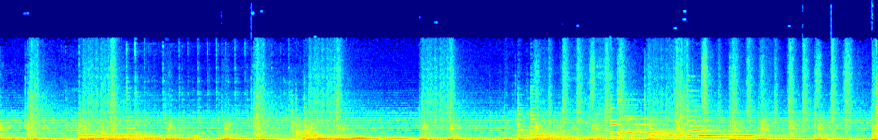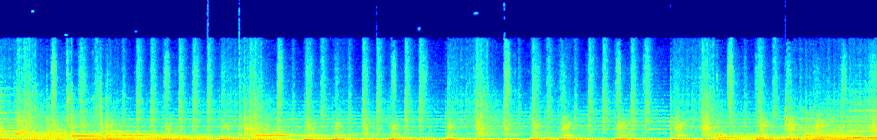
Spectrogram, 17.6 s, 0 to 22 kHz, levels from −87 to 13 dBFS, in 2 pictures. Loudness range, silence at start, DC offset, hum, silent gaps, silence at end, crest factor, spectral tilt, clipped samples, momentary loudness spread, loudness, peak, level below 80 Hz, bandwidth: 2 LU; 0 s; under 0.1%; none; none; 0 s; 14 dB; -5 dB/octave; under 0.1%; 4 LU; -17 LUFS; -2 dBFS; -22 dBFS; 16.5 kHz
